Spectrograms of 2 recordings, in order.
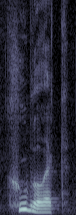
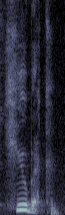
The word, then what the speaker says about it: Kubelik: The Polish violinist Kubelik had a name which was mispronounced by non-Polish speakers as Kubik.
